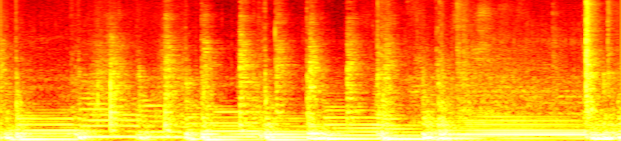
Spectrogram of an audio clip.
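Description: Double bass playing a free-improvised line of low notes, then holding one long note, with a sharp click just before the end.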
